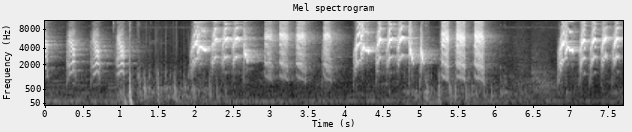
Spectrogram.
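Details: Long-tailed shrike master recording for training songbirds, with a varied, loud song of rapid chattering trills, sharp chips and harsh buzzy bursts in quick phrases, broken by short pauses.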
